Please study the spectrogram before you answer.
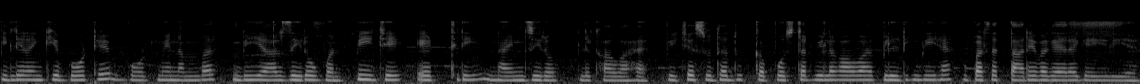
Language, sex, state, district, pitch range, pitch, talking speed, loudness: Hindi, female, Bihar, Jamui, 195-210 Hz, 205 Hz, 200 wpm, -37 LUFS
